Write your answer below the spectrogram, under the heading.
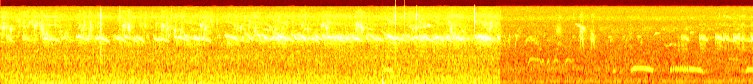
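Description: A flock of green bee-eaters gives many quick, high chirps over a steady insect drone. After a cut, a few lower, curving whistles from other birds follow.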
